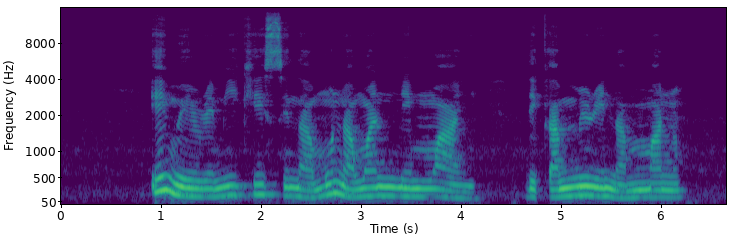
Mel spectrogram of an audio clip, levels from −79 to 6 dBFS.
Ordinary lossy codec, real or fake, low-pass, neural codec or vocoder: none; real; 14.4 kHz; none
